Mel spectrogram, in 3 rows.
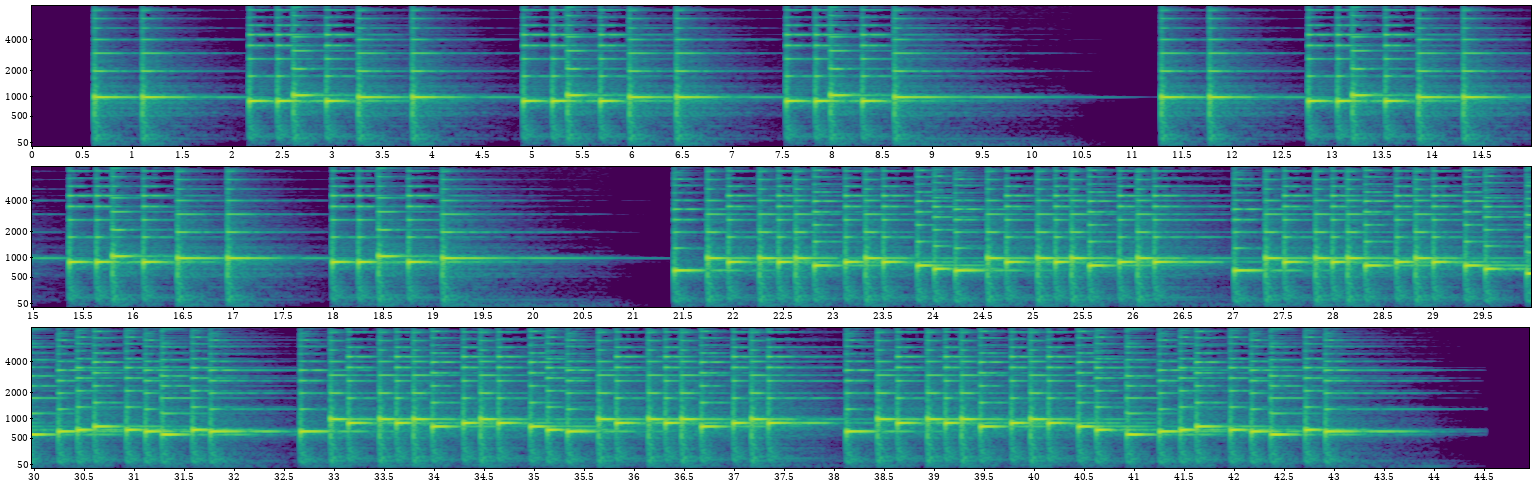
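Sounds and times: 
easy piano theme music: 0.6s - 10.4s, 11.3s - 20.8s, 21.4s - 44.2s.

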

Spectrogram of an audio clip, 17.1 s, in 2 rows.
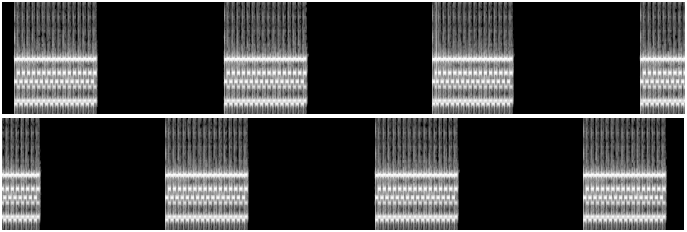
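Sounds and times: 
80s phone ringtone: 0.2s - 1.2s, 2.8s - 3.9s, 5.4s - 6.5s, 8.0s - 9.1s, 10.6s - 11.7s, 13.2s - 14.3s, 15.8s - 16.9s.

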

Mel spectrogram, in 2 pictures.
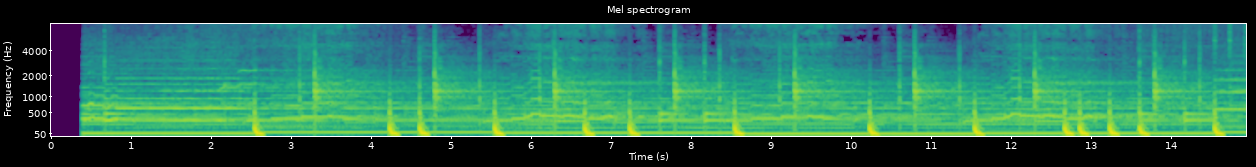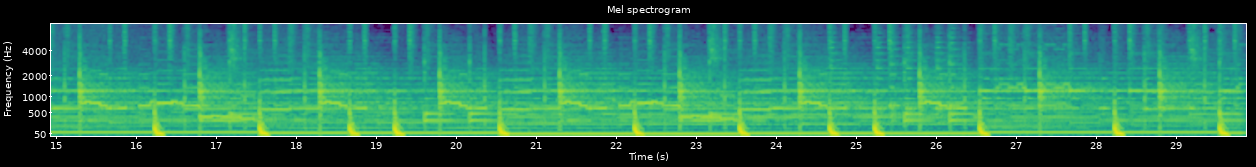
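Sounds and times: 
Assamese background music ringtone: 0.4s - 29.8s.

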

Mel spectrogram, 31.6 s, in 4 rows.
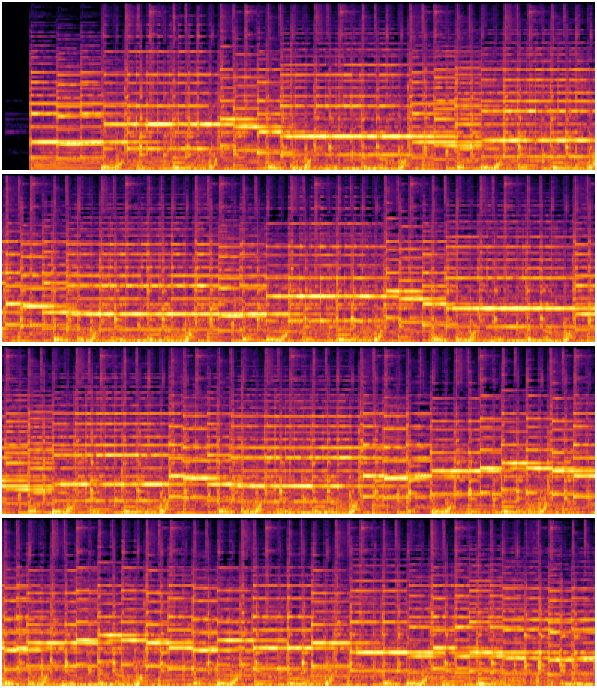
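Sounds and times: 
patriotic ringtone music: 0.4s - 31.6s.

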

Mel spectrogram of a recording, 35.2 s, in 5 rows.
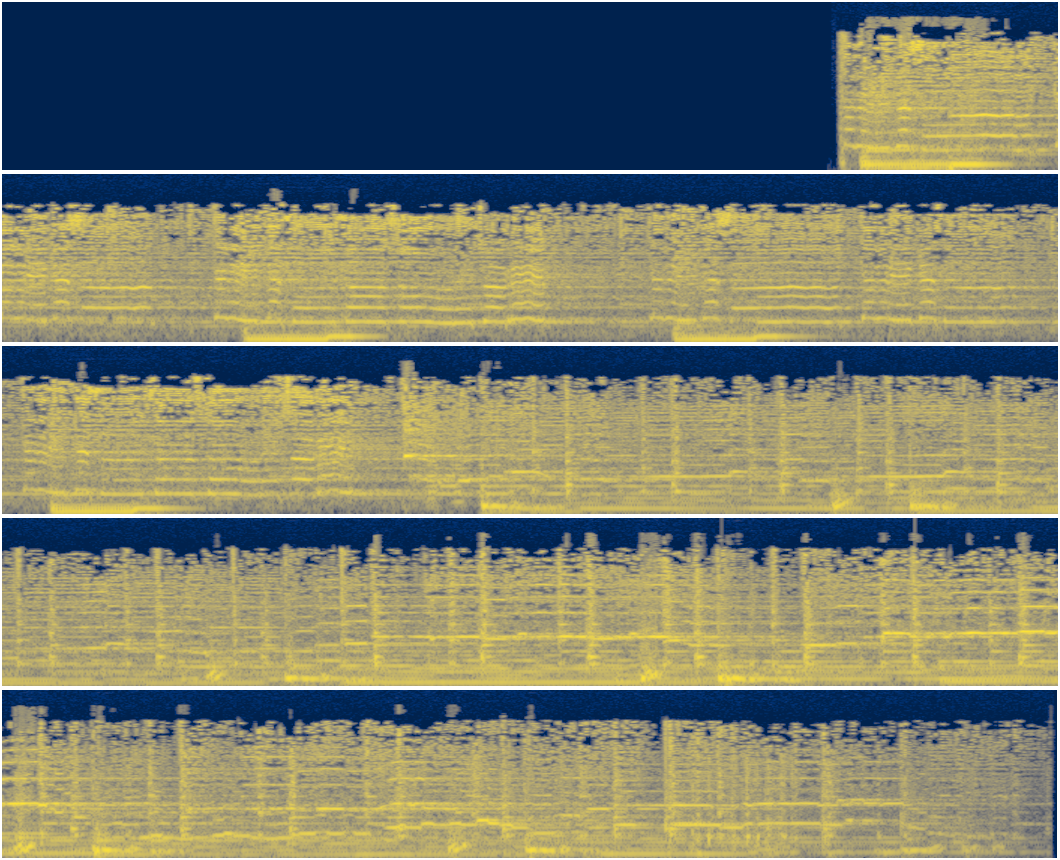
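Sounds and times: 
romantic Tamil film background music ringtone: 5.6s - 35.1s.

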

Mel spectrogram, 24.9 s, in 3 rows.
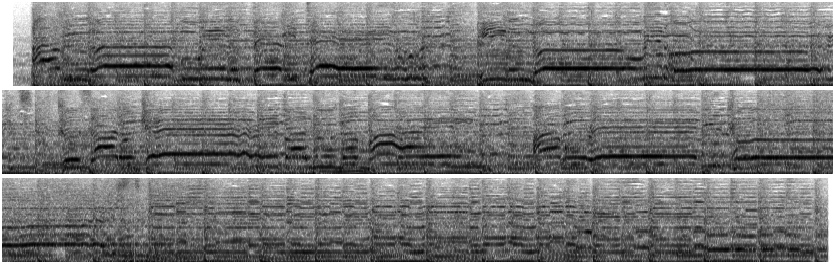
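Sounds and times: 
background music ringtone: 0.3s - 24.9s.

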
